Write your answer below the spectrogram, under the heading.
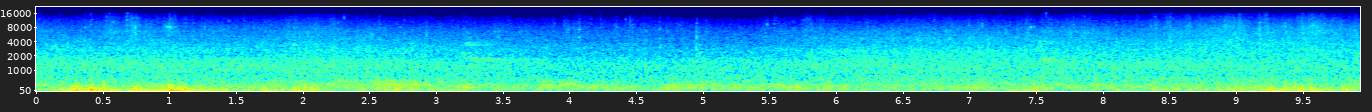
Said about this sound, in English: Yeah, it is windy. It is really windy. It is ridiculously windy.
